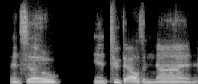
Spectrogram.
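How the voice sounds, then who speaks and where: This man speaks with a Southern US accent over a quiet background, the sound dry and close with no echo. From North Carolina. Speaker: land conservation professional. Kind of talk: webinar presentation. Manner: hesitant with repetitions.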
